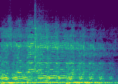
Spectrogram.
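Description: A man's voice carried loud over a portable loudspeaker, speaking in a raised voice.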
